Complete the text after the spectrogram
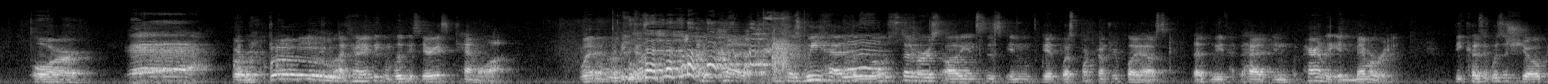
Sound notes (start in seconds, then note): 5.9 people laughing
